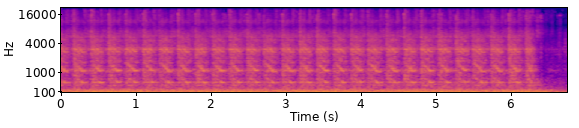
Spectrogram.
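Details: Fargo (Canadian Dodge D100) truck unstarted all winter, cold start without pumping gas pedal: starter churns steadily six seconds with no firing pulse; cranks but won't start.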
